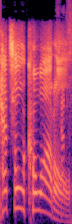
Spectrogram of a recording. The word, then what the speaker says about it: Quetzalcoatl: Quixicolic? Is that the proper pronunciation? – Quetzalcoatl. – Quetzalcoatl. – Thank you.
